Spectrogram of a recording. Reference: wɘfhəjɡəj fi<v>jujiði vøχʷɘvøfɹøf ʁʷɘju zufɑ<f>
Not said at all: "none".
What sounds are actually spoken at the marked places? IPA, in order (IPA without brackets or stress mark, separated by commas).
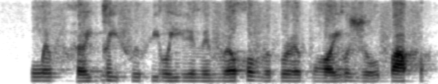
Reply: f, f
